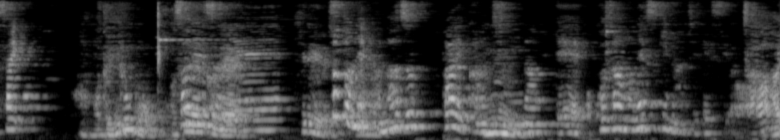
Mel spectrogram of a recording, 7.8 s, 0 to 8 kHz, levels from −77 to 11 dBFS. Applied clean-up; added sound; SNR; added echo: classical method WPE with log-MMSE.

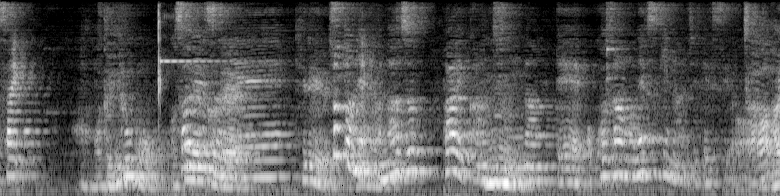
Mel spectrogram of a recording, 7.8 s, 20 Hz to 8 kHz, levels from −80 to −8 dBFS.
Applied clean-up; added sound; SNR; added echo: none; Bicycle bell; 12 dB; reverberation time 0.6 s.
